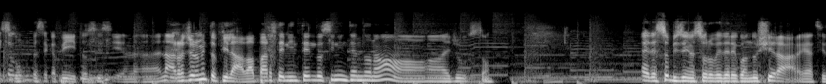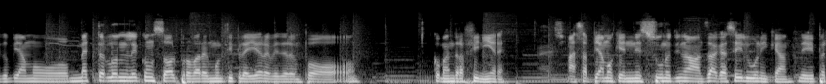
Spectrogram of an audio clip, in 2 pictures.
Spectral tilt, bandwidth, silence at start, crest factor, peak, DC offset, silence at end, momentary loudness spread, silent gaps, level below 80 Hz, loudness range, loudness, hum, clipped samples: -5.5 dB/octave; 10.5 kHz; 0 s; 14 dB; 0 dBFS; 0.2%; 0 s; 19 LU; none; -38 dBFS; 3 LU; -15 LUFS; none; under 0.1%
